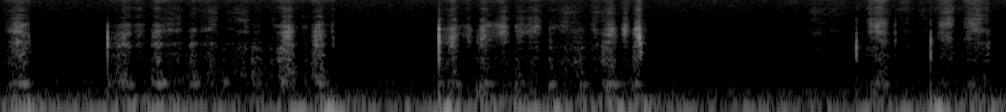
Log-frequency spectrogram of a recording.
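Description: A white chalk stick draws short strokes on a flat, solid cat-shaped chalkboard made of painted board, writing and scratching across the surface. Bursts of dry, bright rasping alternate with brief sharp clicks as the chalk strikes and drags, over a low steady hum and a faint constant tone.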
